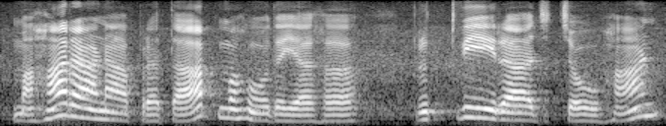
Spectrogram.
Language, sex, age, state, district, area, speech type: Sanskrit, female, 45-60, Karnataka, Chikkaballapur, urban, spontaneous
